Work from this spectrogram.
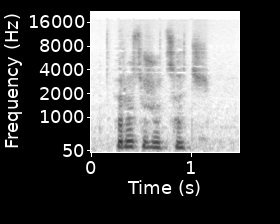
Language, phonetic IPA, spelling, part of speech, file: Polish, [rɔzˈʒut͡sat͡ɕ], rozrzucać, verb, LL-Q809 (pol)-rozrzucać.wav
